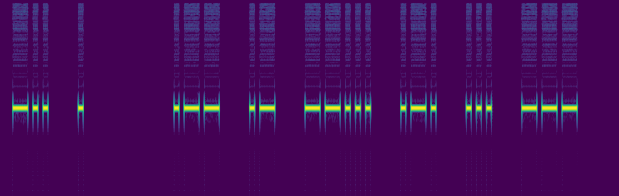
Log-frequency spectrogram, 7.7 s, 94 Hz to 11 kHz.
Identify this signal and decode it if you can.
Morse code, heard as a keyed tone, about 19 wpm, spaced as for 14 wpm, 800 Hz. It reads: DE WA7RSO
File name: (spaced) / QSOs Spaced-mp3s / kc7sac @18 sp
